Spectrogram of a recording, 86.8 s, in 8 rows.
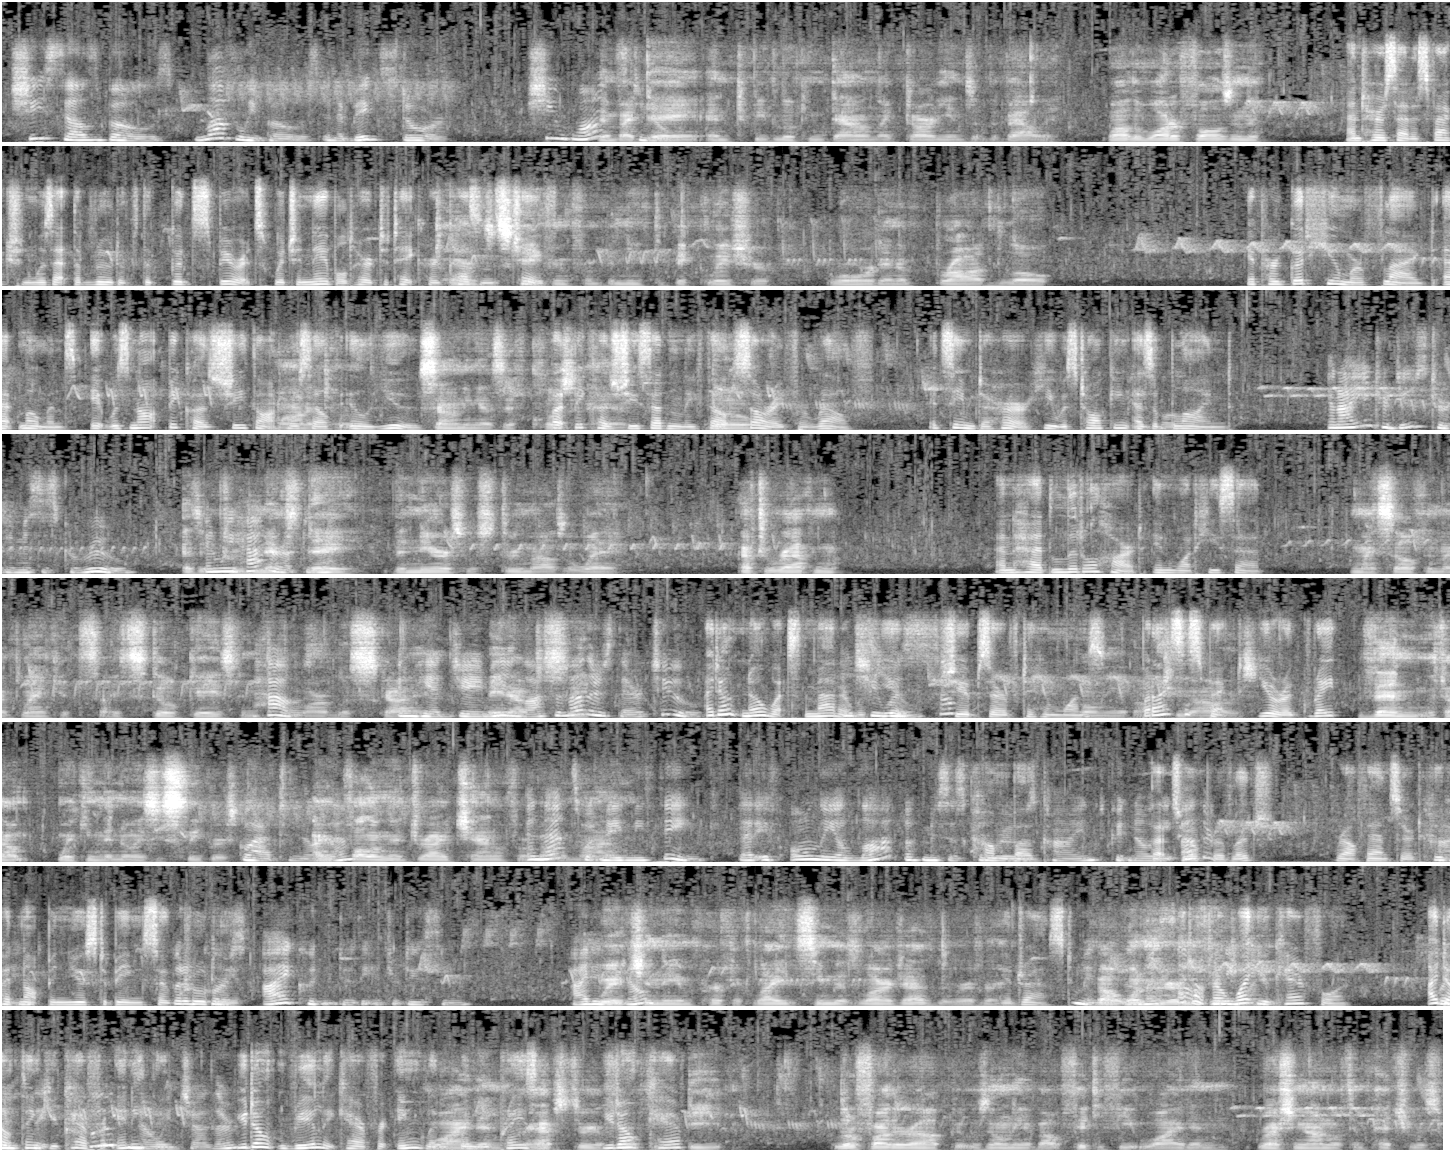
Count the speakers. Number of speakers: three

